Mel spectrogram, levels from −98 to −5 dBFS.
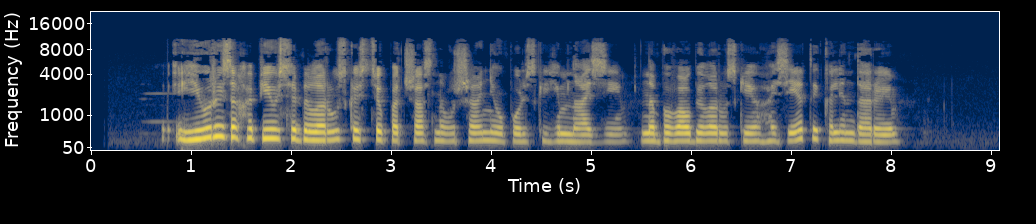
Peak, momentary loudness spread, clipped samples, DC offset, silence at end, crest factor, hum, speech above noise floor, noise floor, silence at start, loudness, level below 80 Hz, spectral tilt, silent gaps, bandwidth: -2 dBFS; 13 LU; under 0.1%; under 0.1%; 1 s; 20 dB; none; 52 dB; -73 dBFS; 0.75 s; -21 LUFS; -72 dBFS; -5 dB/octave; none; 11.5 kHz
